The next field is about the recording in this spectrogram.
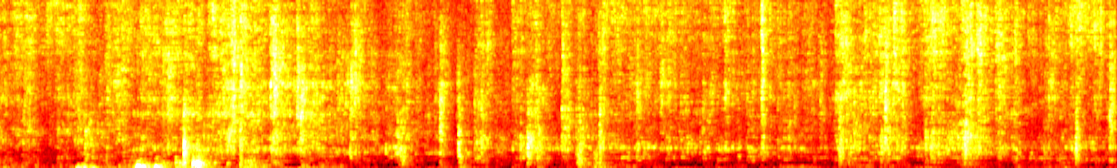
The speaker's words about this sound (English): Nice sizzling. That's some good ASMR.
